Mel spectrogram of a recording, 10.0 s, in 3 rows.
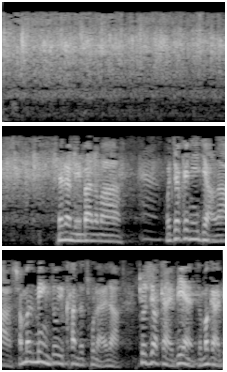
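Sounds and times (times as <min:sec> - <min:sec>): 
audience applause: 0:00.0 - 0:05.0
speech: 0:04.2 - 0:05.2, 0:05.8 - 0:10.0.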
